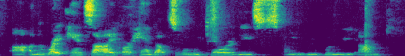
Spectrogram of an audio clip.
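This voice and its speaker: Ordinary pitch variation comes through amid audible room echo and noticeable background noise. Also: woman. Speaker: education association director, former superintendent. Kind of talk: workshop presentation. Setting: board meeting room, in person. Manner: fast; many fillers (uh, um).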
